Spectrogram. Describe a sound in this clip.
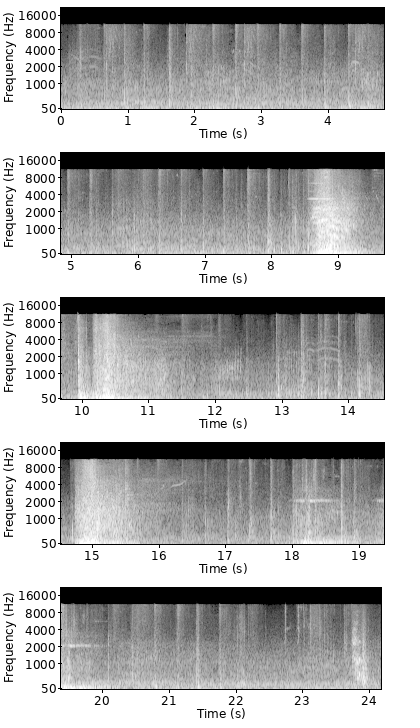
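Footsteps thud quickly on grass and dirt.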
